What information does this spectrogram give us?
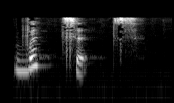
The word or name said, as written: voetstoots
